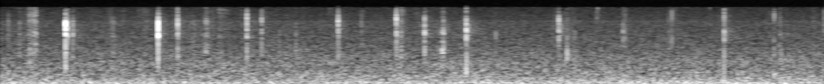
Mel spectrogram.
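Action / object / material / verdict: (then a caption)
tap / raw rose quartz chunk / quartz / none. A fist-sized raw chunk of solid pink rose quartz is held in both hands and tapped and scratched with long black acrylic nails. Fourteen quiet, sharp, bright clicks come at an uneven pace, each dying away almost instantly, with faint scratchy texture over a low background hum.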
